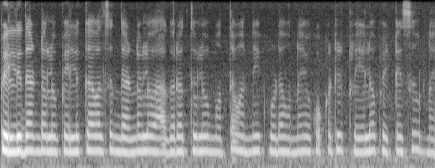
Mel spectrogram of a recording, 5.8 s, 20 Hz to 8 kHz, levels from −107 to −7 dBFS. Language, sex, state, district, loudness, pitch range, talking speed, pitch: Telugu, female, Andhra Pradesh, Guntur, -22 LUFS, 220-230 Hz, 105 wpm, 225 Hz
